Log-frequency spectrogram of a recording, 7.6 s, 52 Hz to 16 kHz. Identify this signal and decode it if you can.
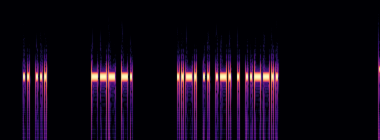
Morse code, heard as a keyed tone, about 28 wpm, 700 Hz. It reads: IS ON FIRE?
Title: 3x Word-Spacing - Sentences from Top 400 Words - 28wpm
